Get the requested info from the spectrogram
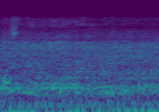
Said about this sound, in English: You know, I got trucks moving here and there, you know.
